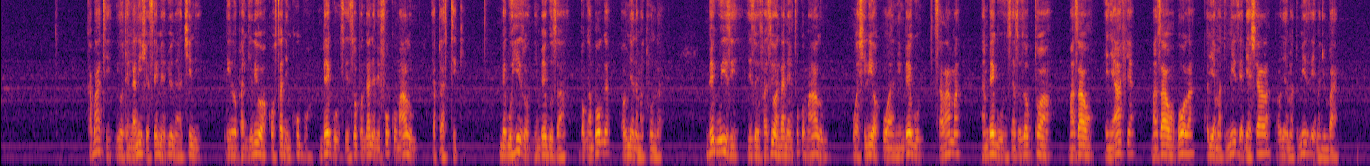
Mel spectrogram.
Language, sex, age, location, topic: Swahili, male, 25-35, Dar es Salaam, agriculture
